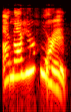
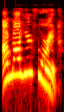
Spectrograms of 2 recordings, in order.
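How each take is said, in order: First: Said in the usual way. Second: Not punched and lifted; stress on NOT. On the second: Shown as a demonstration. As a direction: lean hard on not to refuse.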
